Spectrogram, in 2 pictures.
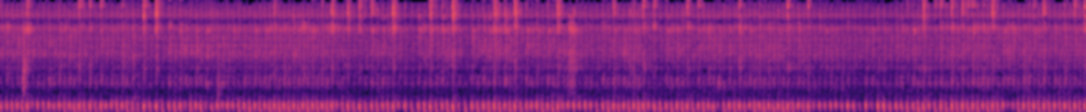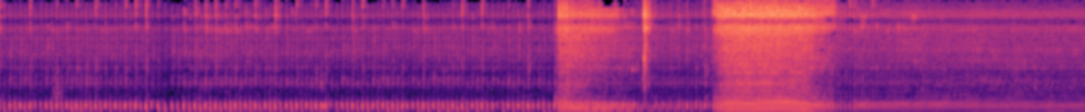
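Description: Small motorcycle-type engine of a motorized cargo cart running at idle with a fast, steady putter. Near the end it gets much louder in two bursts of a second or two each as the cart pulls away.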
